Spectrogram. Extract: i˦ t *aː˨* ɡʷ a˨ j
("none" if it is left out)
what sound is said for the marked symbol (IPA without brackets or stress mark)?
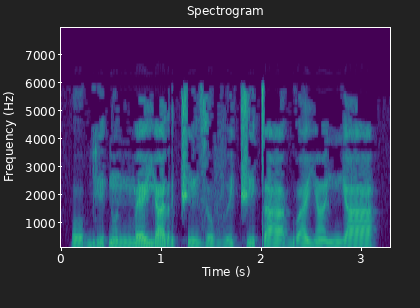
aː˨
